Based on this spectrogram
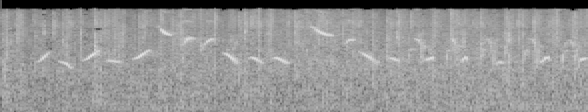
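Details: Brown-chested jungle flycatcher song made as a training recording for songbirds, full of varied phrases, mixed with rain. Clear high whistled notes, some slurred up and some down, follow each other rapidly, about three per second, over a steady hiss of rain.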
